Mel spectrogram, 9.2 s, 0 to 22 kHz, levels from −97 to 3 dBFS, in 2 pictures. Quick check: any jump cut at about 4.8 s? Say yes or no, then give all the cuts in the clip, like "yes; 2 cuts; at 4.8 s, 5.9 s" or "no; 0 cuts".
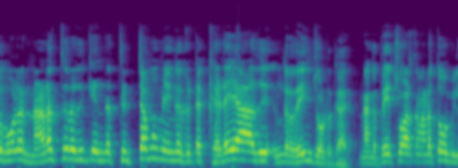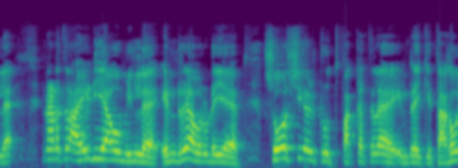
no; 0 cuts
